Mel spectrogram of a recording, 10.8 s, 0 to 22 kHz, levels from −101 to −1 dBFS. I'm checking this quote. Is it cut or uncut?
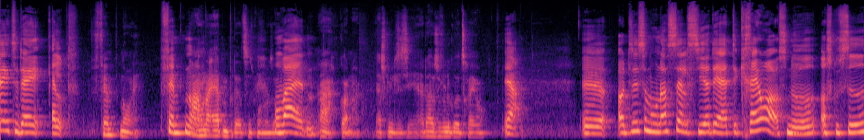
uncut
